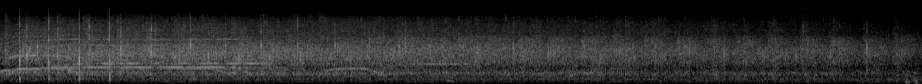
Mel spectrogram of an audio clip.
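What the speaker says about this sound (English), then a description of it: "I want to hear a long round of applause." A long round of applause from a graduation crowd, sustained dense clapping that holds steady and slowly eases, with a few brief voices and whoops rising over it.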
